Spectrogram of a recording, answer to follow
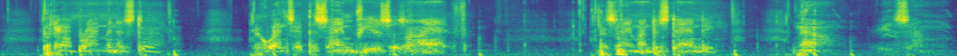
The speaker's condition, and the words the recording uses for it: Laryngectomy. They said, you know, they'd almost never seen anyone speak so freely after the loss of voice.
